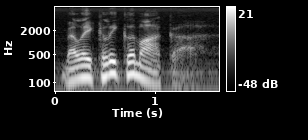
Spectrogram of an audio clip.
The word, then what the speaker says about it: Mele Kalikimaka: Mele Kalikimaka. Mele Kalikimaka is the thing to say on a bright Hawaiian Christmas day.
